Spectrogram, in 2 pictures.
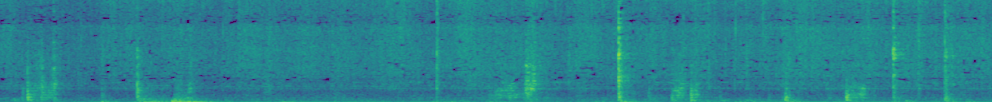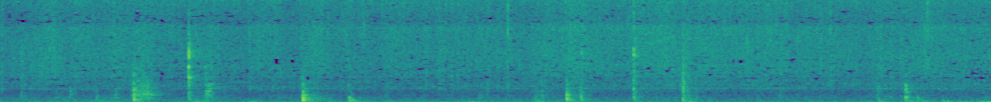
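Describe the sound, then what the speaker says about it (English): Onions sauté in a pan for a Puerto Rican cubed steak and potato dish in salsa, a soft steady sizzle broken by repeated sharp scrapes and taps of stirring, fairly quiet and close, with no talk. "So you want to saute the onions until they're translucent"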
